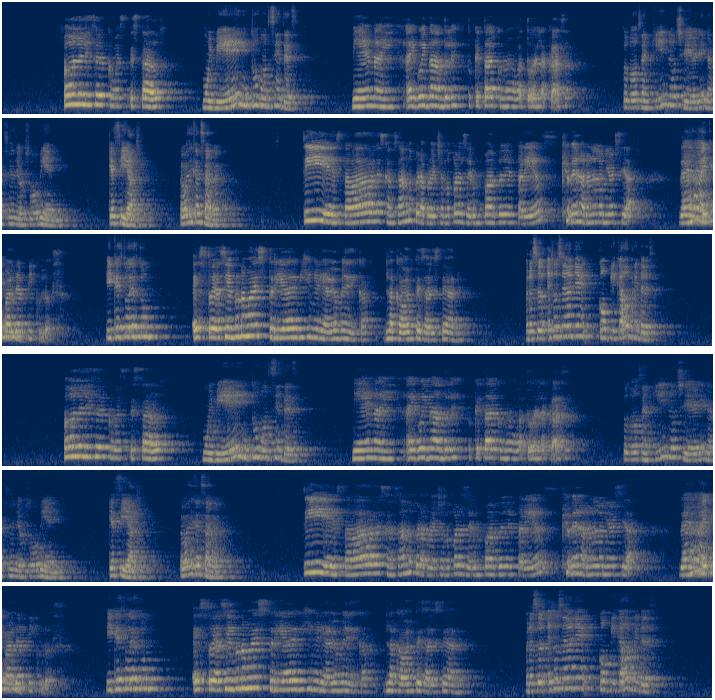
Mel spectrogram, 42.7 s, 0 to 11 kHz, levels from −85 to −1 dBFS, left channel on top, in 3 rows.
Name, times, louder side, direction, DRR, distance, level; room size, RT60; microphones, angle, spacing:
voice 1, 1.2-3.2 7.0-9.1 9.4-11.4 20.2-25.0 25.4-26.8 27.8-29.6 32.2-35.8 36.1-37.7, left 2 dB, 80° left, 0 dB, 1.1 m, -30 dB
voice 2, 4.0-5.8 12.4-15.4 16.3-17.0 17.8-18.6 27.8-28.8 30.5-31.5 38.9-41.5, left 2 dB, 50° left, -1 dB, 2.5 m, -32 dB
28.5 x 11.0 x 2.8 m, 1.2 s
head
